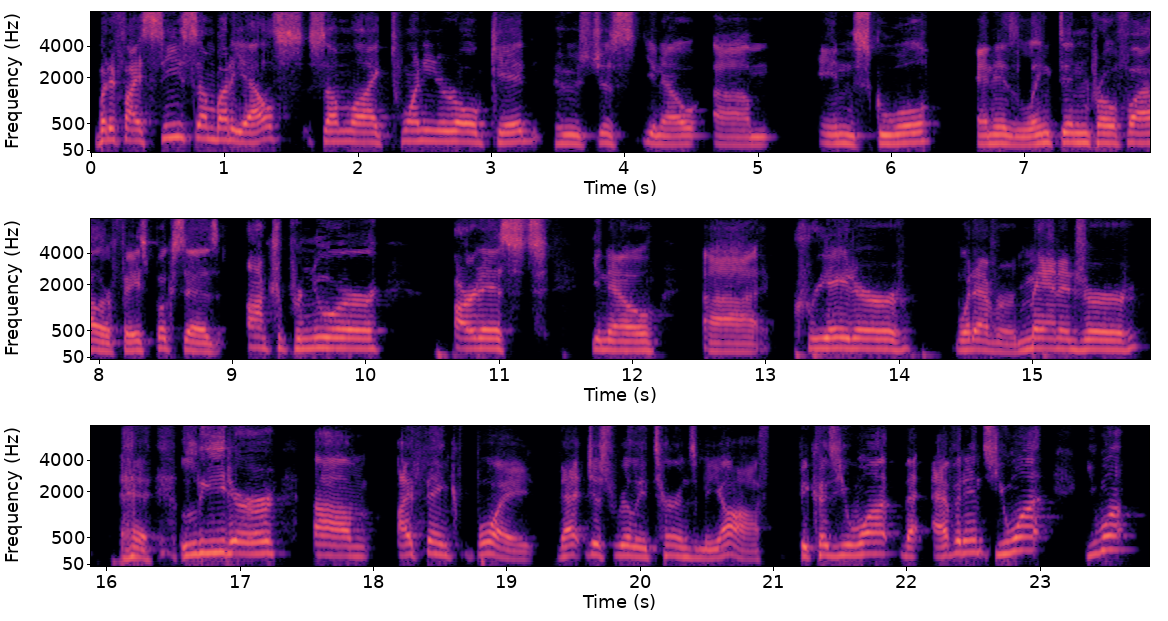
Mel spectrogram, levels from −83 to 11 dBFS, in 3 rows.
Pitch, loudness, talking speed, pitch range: 165 Hz, -25 LUFS, 135 wpm, 145-185 Hz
